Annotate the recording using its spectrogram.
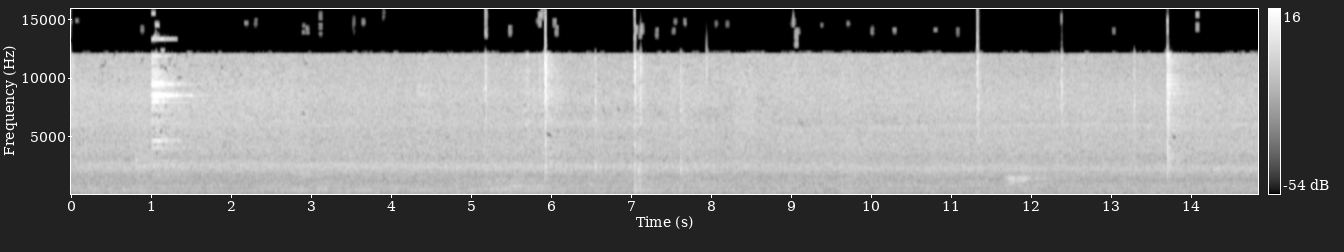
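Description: A test clip snaps onto a metal terminal with a sharp click.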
